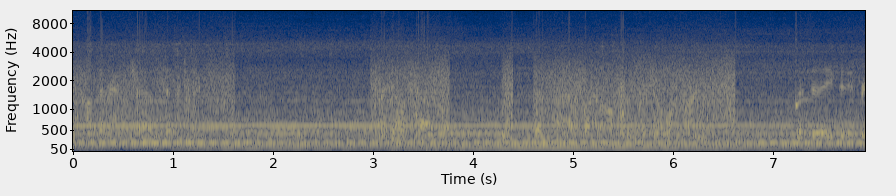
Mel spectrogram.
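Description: A Boeing 777 airliner lands on runway 1 right with a loud, steady roar and droning tones that hold for the whole stretch, with voices faint underneath.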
